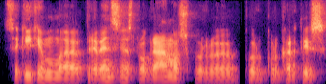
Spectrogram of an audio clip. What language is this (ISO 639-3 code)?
lit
